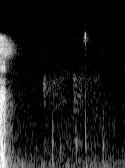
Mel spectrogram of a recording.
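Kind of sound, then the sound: human body sound, man coughing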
